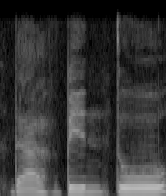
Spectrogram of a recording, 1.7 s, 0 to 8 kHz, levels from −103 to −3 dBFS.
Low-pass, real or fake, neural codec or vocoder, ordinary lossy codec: 7.2 kHz; real; none; none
